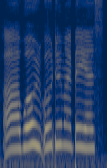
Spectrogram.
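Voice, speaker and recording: A woman's voice: very high-pitched, steady tone, slow, a little mellow, no room sound. A woman streaming a game live, chatting casually with her viewers in a rambling, giggly way with many fillers.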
